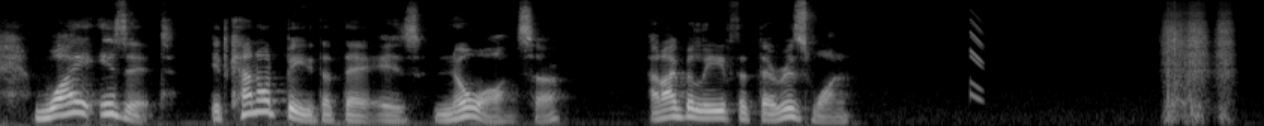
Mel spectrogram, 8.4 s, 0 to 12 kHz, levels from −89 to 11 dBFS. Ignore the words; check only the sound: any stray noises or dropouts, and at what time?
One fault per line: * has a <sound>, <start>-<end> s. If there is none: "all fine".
* has a chirp, 6.5-6.6 s
* has a sniff, 7.7-8.3 s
